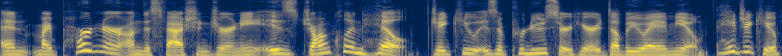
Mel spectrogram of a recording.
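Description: A woman with an unremarkable speaking voice and a medium pitch talks at a moderate pace with lively intonation and hardly any pauses, in a very clean recording with a silent background. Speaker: radio host and reporter. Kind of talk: casual interview and reported feature.

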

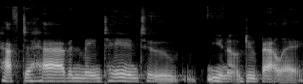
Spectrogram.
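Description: Pitch varies in an ordinary way as the talk moves at a moderate pace in an American accent. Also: woman. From US South, Shreveport, Louisiana. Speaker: ballerina. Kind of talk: radio interview.

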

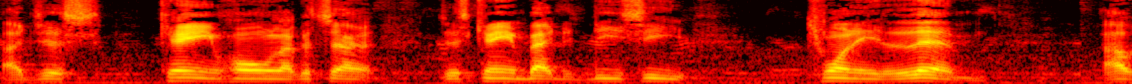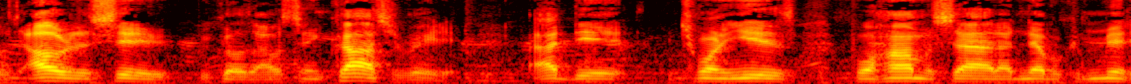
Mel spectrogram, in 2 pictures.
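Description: Fairly low in pitch, a man with an American accent speaks at a moderate pace with fairly even intonation. His pauses are long and frequent. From Washington, D.C. (Foggy Bottom). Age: 60s. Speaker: used car salesman. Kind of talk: interview. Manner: halting, repetitive.

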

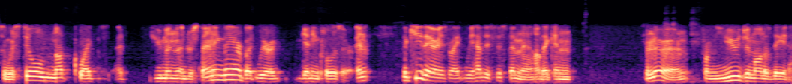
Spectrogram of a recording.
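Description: Speaking with a non-native accent, a man talks at a fairly quick pace. His pitch is medium and varies in an ordinary way. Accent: foreign-accented English. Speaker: tech company executive. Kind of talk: radio interview. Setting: phone call. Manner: frequent tag questions and fillers.

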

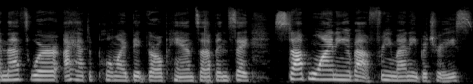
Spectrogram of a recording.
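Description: A woman speaks at a fairly quick pace and medium pitch, her intonation fairly even, with music playing in the background. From Philippines-born, raised in US. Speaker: chef and restaurant owner. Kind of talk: interview.

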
